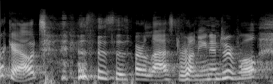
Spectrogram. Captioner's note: laughs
